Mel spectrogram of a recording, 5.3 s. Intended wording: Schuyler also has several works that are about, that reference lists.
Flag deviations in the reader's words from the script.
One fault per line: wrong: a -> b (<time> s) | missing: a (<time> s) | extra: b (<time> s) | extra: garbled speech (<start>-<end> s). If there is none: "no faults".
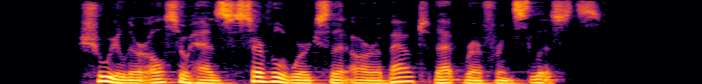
no faults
